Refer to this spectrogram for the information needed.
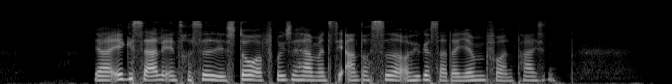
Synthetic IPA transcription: jɑ̈ɪæɐe̝ɡ̥əsæɐlie̝nd̥ʁɐse̝̰ːɐðˠiæsd̥ɔ̰̽ːɒ̽fʰʁyːs̬əɦæɐ̰mensd̥iʔɑ̈nd̥ʁɐse̝ð̞̰ˠɐʔɒ̽ɦøɡ̥ɐsɑ̈ɪd̥æɐjeməfɒænpʰɑ̈ɪsn̩

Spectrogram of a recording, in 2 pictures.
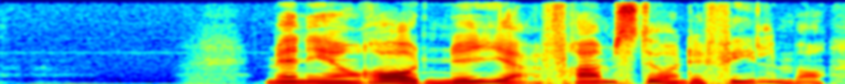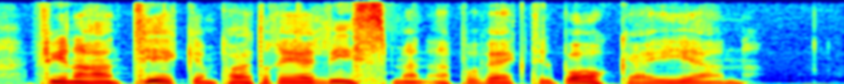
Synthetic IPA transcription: mɛnɪɛnɾɑːd̪nyːafɾamst̪oːənd̪əfɪlmə̰ɾfɪnːəɾhant̪ʰɛkːənpʰɔat̪ɾɛalɪsmənæɾpʰɔvɛːɡ̚t̪ʰɪlbɑːka̰ɪjɛ̰nː

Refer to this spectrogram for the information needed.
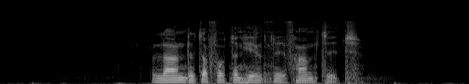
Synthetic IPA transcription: land̪ət̪haɾfɔt̪ːɛnɦeːlt̪nyːfɾamt̪ʰḭːd̪̥

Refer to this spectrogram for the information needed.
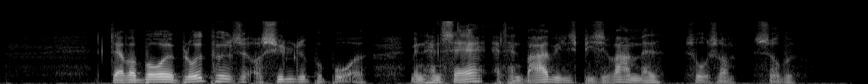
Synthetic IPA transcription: d̥ɑ̈ʋɑ̈b̥ɔ̽ːð̞ˠəb̥lo̝ðˠpʰølsəʔɒ̽syld̥əpʰɒ̽b̥o̝̰ɐ̰ð̩ˠ | menɦænsɛːæd̥hænb̥ɑ̈ːʋiləsb̥ḭːsəʋɑ̰̈ːmːæðˠ | sɔ̰sɒ̽msɔ̽b̥ə

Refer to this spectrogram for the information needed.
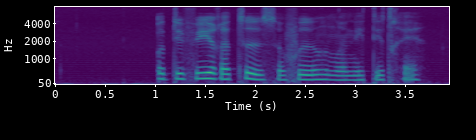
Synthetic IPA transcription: ɔt̪ːɪfyːɾat̪ʰʉ̟ːsənɧʉ̟ːhɵnd̪ɾanɪt̪ːɪt̪ʰɾḛː

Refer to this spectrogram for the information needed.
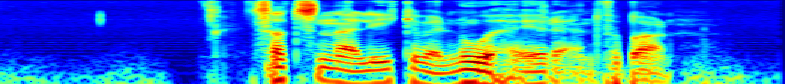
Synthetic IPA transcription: sɑt̪sn̩əæːɭiːkəʋɛlnuːəhœ̰ʏəɾə̰ʔɛnfɔbɑ̰ːɳ

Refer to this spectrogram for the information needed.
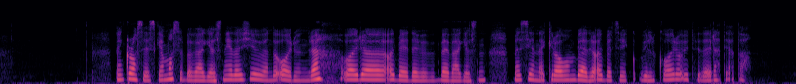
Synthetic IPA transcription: d̪̥ɛŋkʰɽɑsɪskəmɑsəbəʋæːɡəlsn̩iːd̪ɛçʉːənd̪ə̰ʔoːɾhʉnd̪ɾəʋɑːɾɑ̰ɾbeɪd̪əbəʋæːɡəlsn̩meːsiːnə̰kʰɾɑːʋɔmbeːd̪ɾə̰ʔɑɾbeɪt̪sʋɪʋɪlkʰoːɾoːʔʉːt̪ʰʋiːd̪əɾɛt̪ɪhḛːt̪ɑ

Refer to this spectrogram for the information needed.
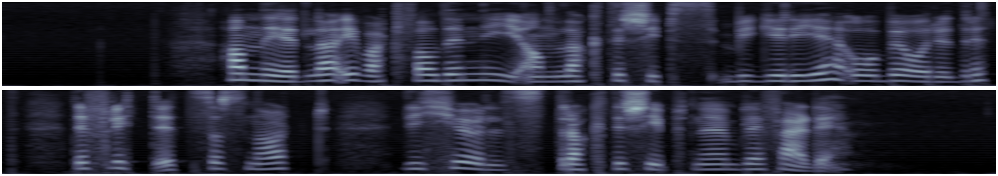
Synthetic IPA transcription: hɑnneːd̪lɑːʔiːʋæʈfɑld̪ɛːnyːʔɑnlɑkt̪əʃɪpsbʏɡəɾiːəʔoːbɛoːɾd̪ɾət̪ | d̪̥eːflʏt̪ət̪soːsnɑːʈ | d̪iːçøːlst̪ɾɑkt̪əʃiːpnəbleːfæːɖɪ̰

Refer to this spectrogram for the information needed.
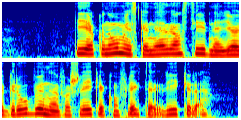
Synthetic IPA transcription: d̪̥iːœkʊnuːmɪskəneːd̪ɡɑŋst̪ʰiːd̪n̩əjøːɾɡɾuːbʉnənfɔʃɭiːkə̰kʰʊnflɪkt̪ʰə̰ɾɾiːkəɾə̰

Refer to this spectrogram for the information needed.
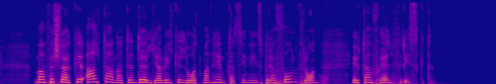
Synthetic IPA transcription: manfœʂøːkəɾʔalt̪anːat̪ɛnd̪œljavɪlkənloːt̪manɦɛmt̪at̪sɪnɪnspɪɾaɧuːnfɾonʉ̟ːt̪anɧɛlvfɾɪskt̪

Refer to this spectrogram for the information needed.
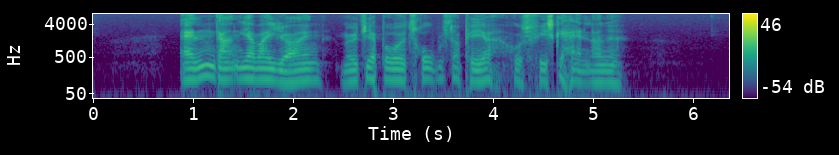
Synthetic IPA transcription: ʔænn̩ɡ̥ɑ̈ŋ̰jɑ̈ɪʋɑ̈ijɶɐeŋmød̥əjɑ̈ɪb̥ɔ̽ːð̞ˠt͡sʰʁo̝̰ːlsɒ̽pʰeɐhɔ̽sfe̝sɡ̥əhæn̰lɐnə

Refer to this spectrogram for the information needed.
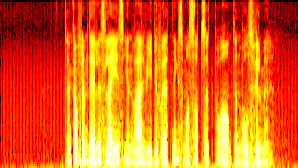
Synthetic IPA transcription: d̪̥ɛnkʰɑnfɾɛmd̪eːləslæɪəsḭːeːnʋæːɾʋiːd̪ɪʊfɔɾɛt̪nɪŋsɔmhɑːɾsɑt̪sət̪pʰo̰ːʔɑːnt̪ɛnʋɔlsfɪlmə̰ɾ

